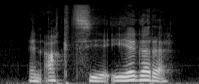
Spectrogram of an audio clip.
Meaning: a stockholder, a shareholder
- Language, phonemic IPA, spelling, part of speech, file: Swedish, /ˌakːtsɪɛˈɛːɡarɛ/, aktieägare, noun, Sv-aktieägare.ogg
